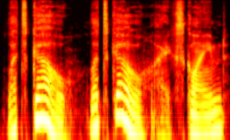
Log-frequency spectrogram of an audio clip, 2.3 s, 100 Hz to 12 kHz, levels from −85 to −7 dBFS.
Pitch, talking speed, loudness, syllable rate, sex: 135 Hz, 155 wpm, -18 LUFS, 4.0 syllables/s, male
